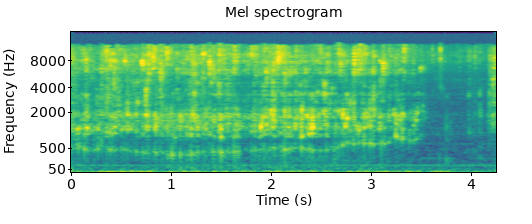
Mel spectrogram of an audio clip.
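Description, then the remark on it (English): A cocktail is strained in a steady stream from a shaker tin into a chilled coupe glass with no ice for a few seconds, a soft splashing trickle that tapers off near the end, with no talking. “And then you're going to take that, that coupe glass and you're going to dump the ice because we don't want to serve it with ice, but we just want the glass to be cold and then you're going to strain this out of your cocktail tin”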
